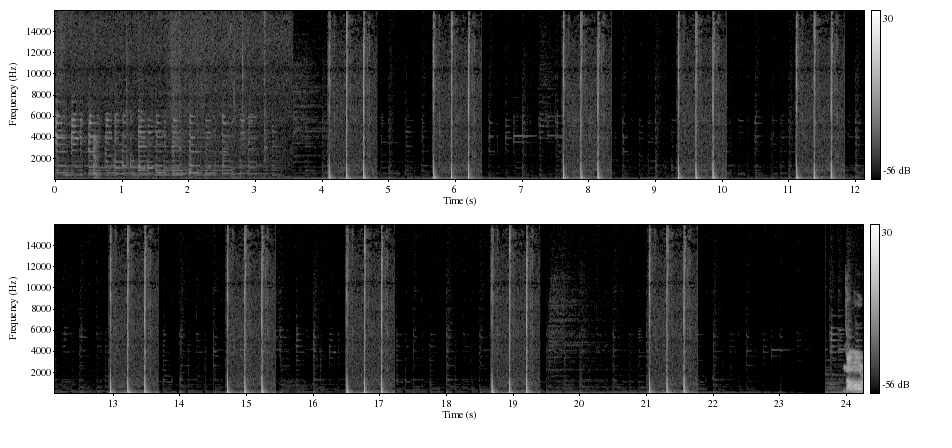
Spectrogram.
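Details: Medical student's respiratory examination of an adult: paired finger-percussion taps over the back give hollow, low-pitched resonant notes, a normal lung percussion finding.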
